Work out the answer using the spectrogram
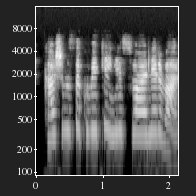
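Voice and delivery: high, sudden shout.

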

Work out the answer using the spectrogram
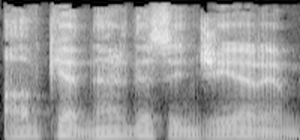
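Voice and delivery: ordinary delivery

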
